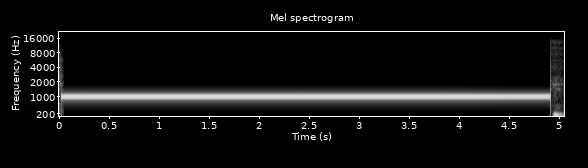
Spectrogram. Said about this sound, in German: Wir können das äh, auch rausschneiden und wegpiepen. Das war. Äh, Sag mal, ich mach so ein Piepen. So. Eins, zwei, drei.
